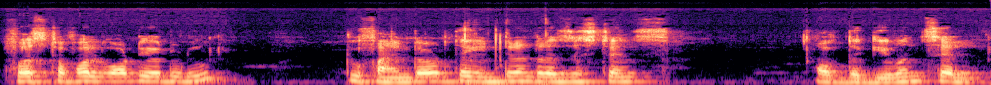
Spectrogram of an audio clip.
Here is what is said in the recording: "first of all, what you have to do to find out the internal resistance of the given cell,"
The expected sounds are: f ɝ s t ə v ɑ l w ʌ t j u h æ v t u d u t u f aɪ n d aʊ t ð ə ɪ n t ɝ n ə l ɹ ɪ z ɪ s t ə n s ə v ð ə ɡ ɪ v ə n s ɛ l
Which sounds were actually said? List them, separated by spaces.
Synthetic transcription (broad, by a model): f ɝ s t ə f ɑ l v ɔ t j u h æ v t u d u t u f aɪ n d aʊ t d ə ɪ n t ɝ ə n ɹ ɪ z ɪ s t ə n s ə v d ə ɡ ɪ v ə n s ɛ l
